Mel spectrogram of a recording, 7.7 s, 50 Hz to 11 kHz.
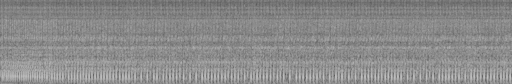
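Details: Customer's Saito FA-40a four-stroke glow engine on 11x6 Master Airscrew prop, Omega 10% fuel, new glow washer, valves set, high-speed needle opened 2.5 turns: steady high revs, crisp even firing beat, no misses; normal healthy, well-tuned running.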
